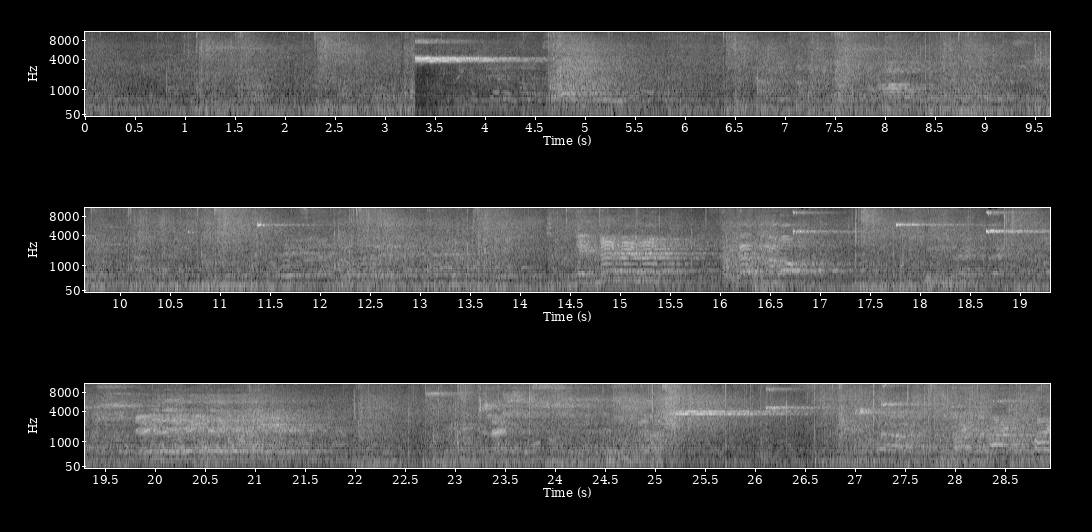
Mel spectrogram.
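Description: Sneakers squeak sharply on a hard court floor, echoing in a large hall.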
